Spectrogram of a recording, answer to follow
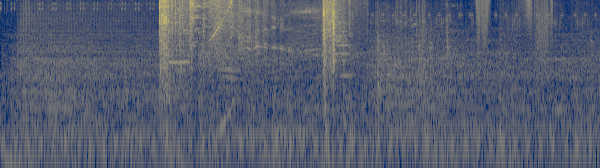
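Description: Film sound effect of a futuristic dropship in flight: a loud, rapidly pulsing low engine rumble, with two sharp bright hits about a second and a half apart.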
